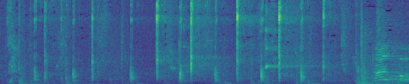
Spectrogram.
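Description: Table tennis rally: the plastic ball clicking sharply off the players' bats and the table in quick, irregular succession.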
